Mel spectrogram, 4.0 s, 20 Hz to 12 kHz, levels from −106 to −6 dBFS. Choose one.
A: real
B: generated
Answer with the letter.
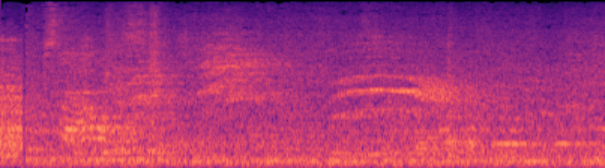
A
